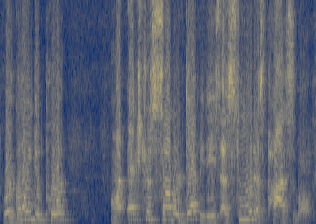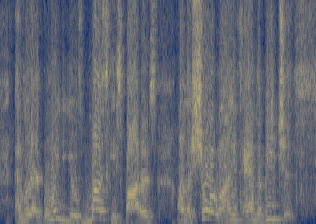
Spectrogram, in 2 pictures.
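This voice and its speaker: High-voiced anxious police chief, played by a man. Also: expressive, unhurried, low-quality recording. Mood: firm. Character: anxious small-town police chief on beach duty. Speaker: amateur radio drama actor. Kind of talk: spoof radio drama acting. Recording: loud music and crowd behind.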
